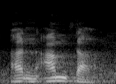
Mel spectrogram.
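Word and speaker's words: أنعمت: Jadi mim sukun ya berhadapan dengan huruf ta. An'amta, min mati bertemu dengan ta. Itu izhar syafawi. Cara membacanya ya mim disuarakan dengan terang dan jelas di bibir.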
